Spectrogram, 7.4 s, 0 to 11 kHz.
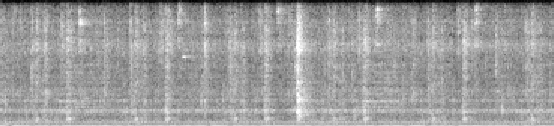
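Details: Rosback 250C (318) 3-knife trimmer with CueFeed feeder, new DC controller fitted, delivery not running so books caught by hand: steady low motor hum with even clunk every two to three seconds per book cut; normal running cycle.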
